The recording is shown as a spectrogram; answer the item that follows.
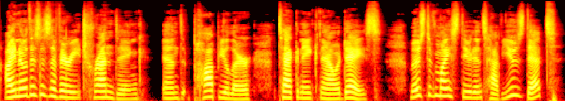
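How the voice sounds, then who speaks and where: Bright, upbeat American woman teaching English. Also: on the high side, no room sound, poor audio. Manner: clear, upbeat teaching delivery with emphatic modeling of phrases. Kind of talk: online English lesson.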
